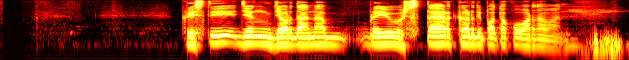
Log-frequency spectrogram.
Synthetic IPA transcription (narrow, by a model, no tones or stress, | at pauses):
kɾist̪id͡ʒɨŋd͡ʒɔrdanabɾist̪ɛrkɨrdipɔt̪ɔkuwart̪awa̰n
